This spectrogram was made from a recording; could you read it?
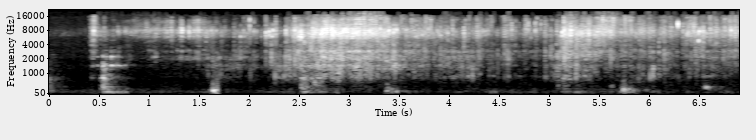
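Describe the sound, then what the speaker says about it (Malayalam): Quartered idli pieces drop into a hot pan and roast, giving a sustained crackling sizzle that swells after a sharp start, with occasional scraping stirs and no speech. "ഇഡലി നമ്മൾ ഇട്ട് കൊടുത്തിട്ടുണ്ട് ഇനി ഇഡലി നമുക്ക് ഇതിനകത്ത് നിന്നിട്ട് ഒന്ന് റോസ്റ്റ് ചെയ്ത് കൊടുക്കാം"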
